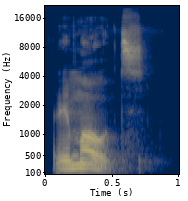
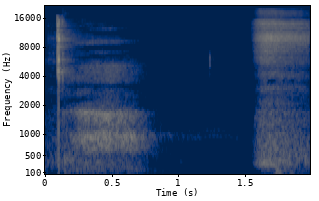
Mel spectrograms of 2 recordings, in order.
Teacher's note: The stress comes on the second syllable.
